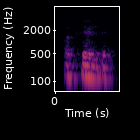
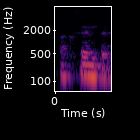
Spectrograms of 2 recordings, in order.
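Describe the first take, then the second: No difference in how they are said.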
